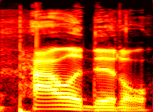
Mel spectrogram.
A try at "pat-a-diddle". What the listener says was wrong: Pat-a-diddle. No, you're you're saying L's. You're saying L's. It's pat-a-diddle.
